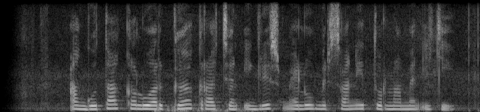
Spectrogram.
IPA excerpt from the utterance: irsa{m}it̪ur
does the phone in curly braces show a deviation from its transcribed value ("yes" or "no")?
yes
